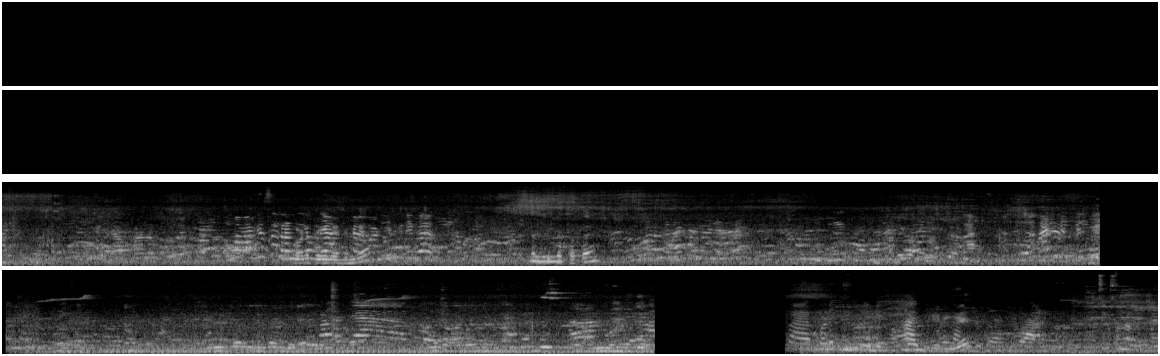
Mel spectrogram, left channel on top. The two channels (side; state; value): left; silent; digital silence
